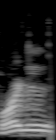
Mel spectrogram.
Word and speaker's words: Morten: Is it Morten? Martin? – It's Swedish. So I think it's, we say Morten.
